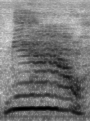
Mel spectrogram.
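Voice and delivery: high imitated meow at the cat; high playful cat meow; mock meow. Real, not acted. Meowing at his cat.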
